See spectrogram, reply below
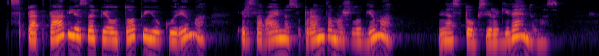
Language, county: Lithuanian, Marijampolė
